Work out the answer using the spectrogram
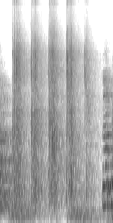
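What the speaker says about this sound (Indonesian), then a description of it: "Tepuk tangan untuk kita semua." A classroom group claps a chant: five distinct bursts of many hands clapping together in a steady rhythm, fairly close, with a voice starting at the very end.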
